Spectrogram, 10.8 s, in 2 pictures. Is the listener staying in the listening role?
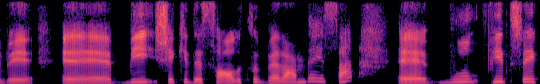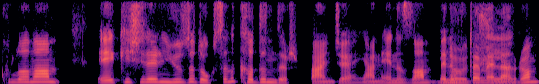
Yes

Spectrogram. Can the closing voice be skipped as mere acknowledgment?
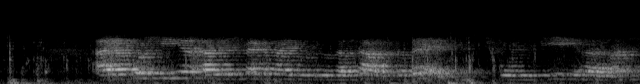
No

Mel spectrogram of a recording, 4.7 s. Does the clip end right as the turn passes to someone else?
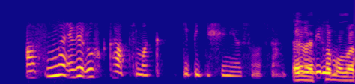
Yes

